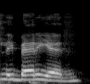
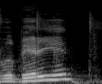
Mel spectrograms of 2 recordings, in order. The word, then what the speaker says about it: Liberienne: aloud ah it's it's Liberian so so it's the accent yeah it's um it's the French spelling and pronunciation of Liberian so yeah most people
